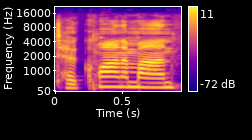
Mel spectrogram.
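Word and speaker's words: Tahquamenon: We went up to the Tequanamon Falls.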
